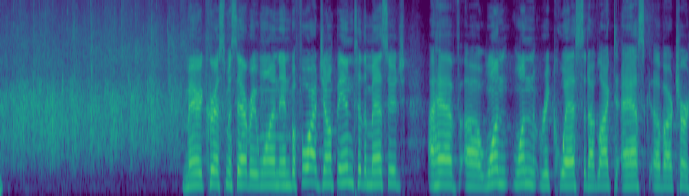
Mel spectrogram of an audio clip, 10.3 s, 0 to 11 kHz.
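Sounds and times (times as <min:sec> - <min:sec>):
church audience clapping for guests: 0:00.0 - 0:03.8
speech: 0:02.7 - 0:10.3.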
